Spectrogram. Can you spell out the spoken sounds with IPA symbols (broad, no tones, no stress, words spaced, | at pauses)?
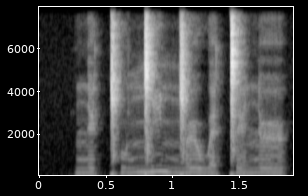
neǀʰuŋ͡ǀi ŋ͡ǀø wɛǀenø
